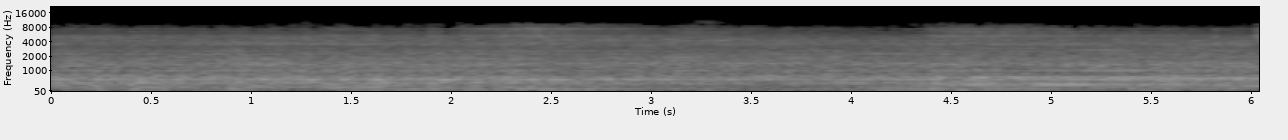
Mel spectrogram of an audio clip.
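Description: Steady, even background noise of a large hall, a rumble with no distinct events.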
